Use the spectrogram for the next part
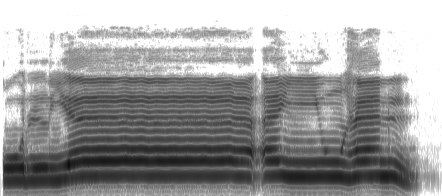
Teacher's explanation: Ya dibaca panjang 4-5 harokat.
